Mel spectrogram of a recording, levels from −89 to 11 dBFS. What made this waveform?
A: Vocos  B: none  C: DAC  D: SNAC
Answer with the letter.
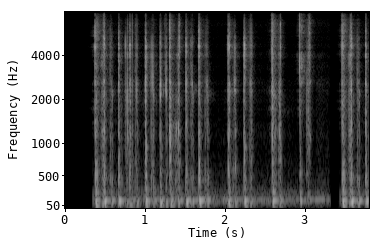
C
